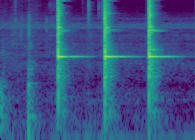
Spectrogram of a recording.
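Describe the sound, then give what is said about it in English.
A wood baseball bat, held still in a lab, gives sharp cracks as it is struck. Four strong, evenly spaced hits each leave a thin ringing tone, after a fainter tap at the start. “So I can't swing in my lab without hitting balls and breaking things, but I can take a bat and hold it. So that's the crack of a wood bat”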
